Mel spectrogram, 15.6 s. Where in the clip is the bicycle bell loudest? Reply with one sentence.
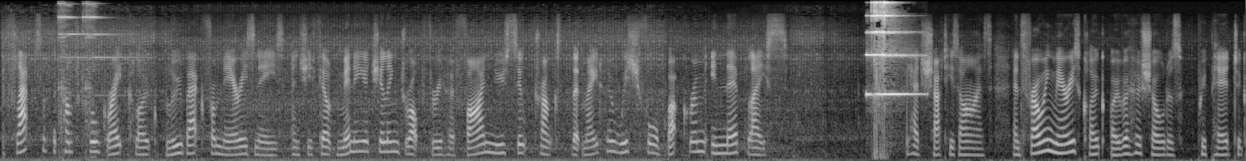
The loudest moment of the bicycle bell is at 11 seconds.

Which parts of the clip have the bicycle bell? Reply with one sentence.
You can hear the bicycle bell from 0.7 to 1.8 s and from 10.8 to 11.6 s.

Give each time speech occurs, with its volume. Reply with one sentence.
The speech can be heard from 0.0 to 9.9 s, at a steady volume; and from 11.3 to 15.5 s, getting louder then quieter.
